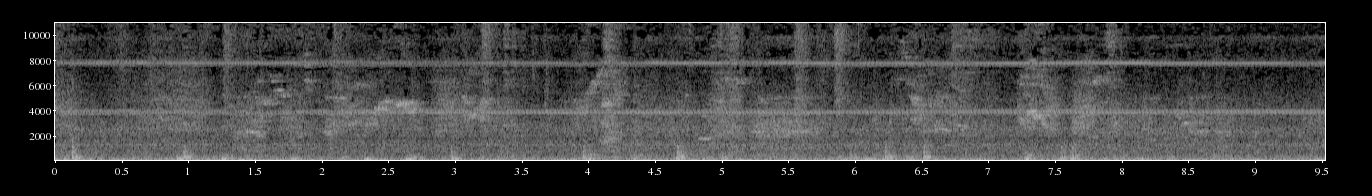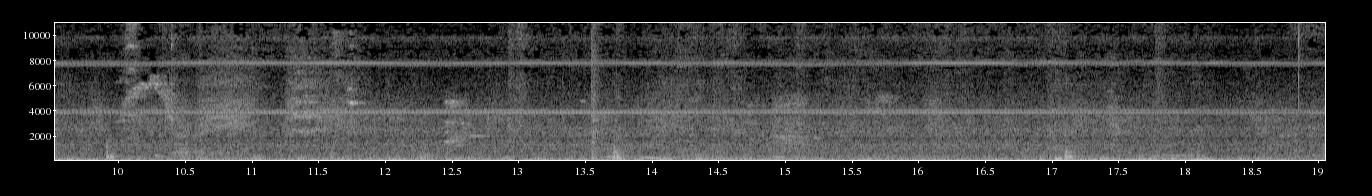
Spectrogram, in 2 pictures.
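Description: Inside a Trenitalia double-deck regional train carriage rolling slowly over station pointwork: a steady low rumble with irregular wheel knocks over the rail joints and switches, and faint wheel squeal now and then.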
